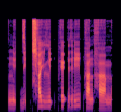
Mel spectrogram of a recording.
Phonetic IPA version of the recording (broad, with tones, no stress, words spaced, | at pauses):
ni˨˩t̚di˥˩t̚t͡ɕʰa˥˩j li˥˩ʔpʰe˥˩ʔ riː˥˩pʰa˧nha˨˩m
